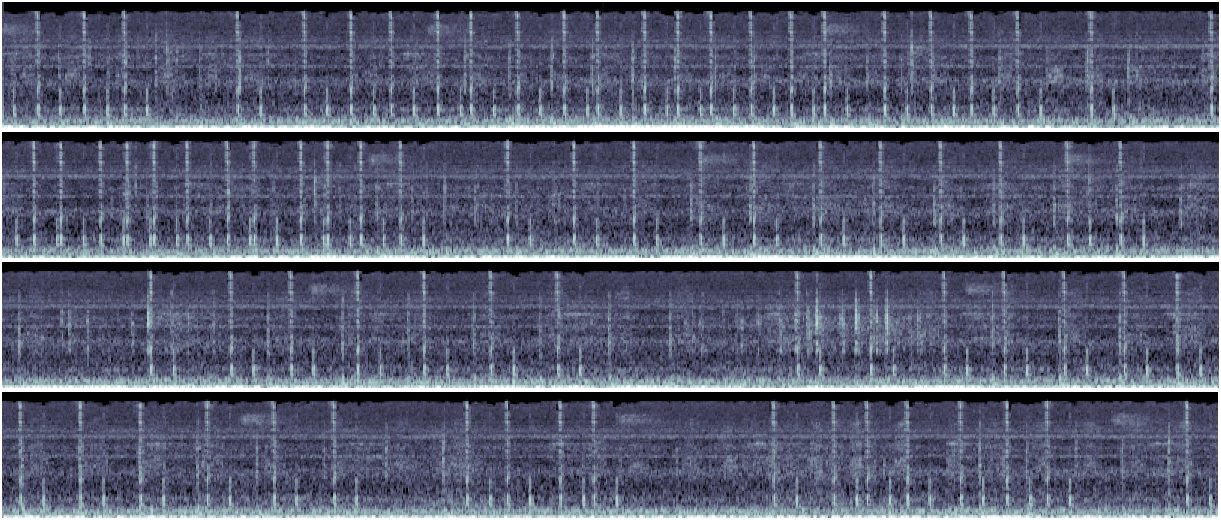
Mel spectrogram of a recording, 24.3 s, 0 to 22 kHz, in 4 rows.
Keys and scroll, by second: 18.4 ctrl+-.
